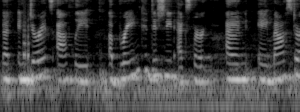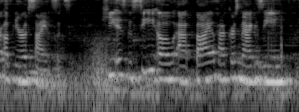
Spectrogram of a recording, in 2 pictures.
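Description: Higher-voiced woman announcing over loud noise. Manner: promotional, announcer-like. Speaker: event host introducing a speaker. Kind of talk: scripted speaker introduction. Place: indoor conference stage. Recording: very noisy event stage recording. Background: loud noise and ambience.

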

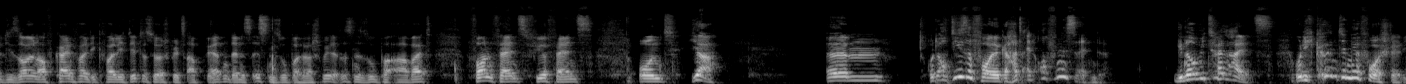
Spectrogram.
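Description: A man's voice: medium pitch, a bit bright, husky. A man in his forties giving a casual, chatty review to camera in a small room. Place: small indoor hobby room.

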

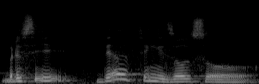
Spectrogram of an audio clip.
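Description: A middle-aged man, a pastor, answering in a studio interview with a measured, emphatic preaching style, building points in lists and quoting scripture, on a lapel mic. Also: mid-range voice, sing-song, gravelly, mellow. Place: TV studio set with sofas.

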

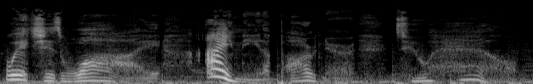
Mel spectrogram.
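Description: A man voicing an unhinged, seductive vampire warrior in a dark romance audio roleplay, theatrical, with breathy murmurs and sudden swells. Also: mid-range voice, huge pitch swings, very slow, soft background music, full character voice. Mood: grave.

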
